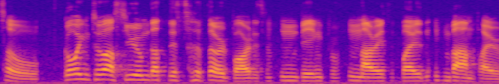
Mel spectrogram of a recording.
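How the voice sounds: A man talks fairly slowly at medium pitch with ordinary pitch variation. His tone is bright and sharp.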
